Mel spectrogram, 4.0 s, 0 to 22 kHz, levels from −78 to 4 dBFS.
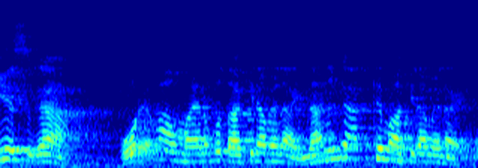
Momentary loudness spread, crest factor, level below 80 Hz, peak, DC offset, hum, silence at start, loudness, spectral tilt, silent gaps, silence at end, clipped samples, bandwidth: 5 LU; 16 dB; -66 dBFS; -22 dBFS; under 0.1%; none; 0 s; -38 LUFS; -7 dB/octave; none; 0 s; under 0.1%; 13 kHz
